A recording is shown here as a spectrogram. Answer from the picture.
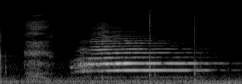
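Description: A trombone blown once: a single steady brass note that starts just before the middle and is held for over a second.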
